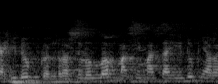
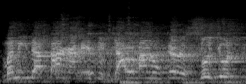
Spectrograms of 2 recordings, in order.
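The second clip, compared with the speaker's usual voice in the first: loud, high-pitched sermon cry to the congregation; fiery preaching; 10 semitones higher, 12 dB louder than usual. Acted. Preacher acting out the prophets' replies, loud preaching. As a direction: preach it at full force.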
